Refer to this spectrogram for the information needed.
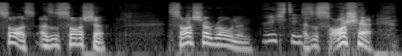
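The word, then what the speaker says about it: Saoirse: Source Ronan? – Nein, sie heißt Sorsha.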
